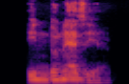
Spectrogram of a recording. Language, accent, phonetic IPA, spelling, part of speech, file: Catalan, Valencia, [in.doˈnɛ.zi.a], Indonèsia, proper noun, LL-Q7026 (cat)-Indonèsia.wav
- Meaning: Indonesia (a country and archipelago in maritime Southeast Asia)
